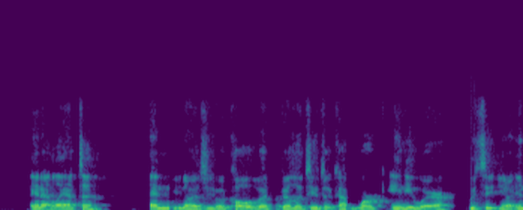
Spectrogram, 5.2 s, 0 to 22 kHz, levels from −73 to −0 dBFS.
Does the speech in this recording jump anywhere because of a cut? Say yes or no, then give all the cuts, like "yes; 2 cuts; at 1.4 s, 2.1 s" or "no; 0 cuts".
yes; 4 cuts; at 1.7 s, 2.1 s, 2.7 s, 3.5 s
